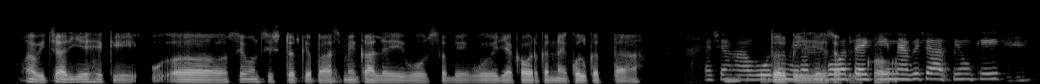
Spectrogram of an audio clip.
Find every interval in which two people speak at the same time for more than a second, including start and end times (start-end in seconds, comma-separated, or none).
7.2-8.9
